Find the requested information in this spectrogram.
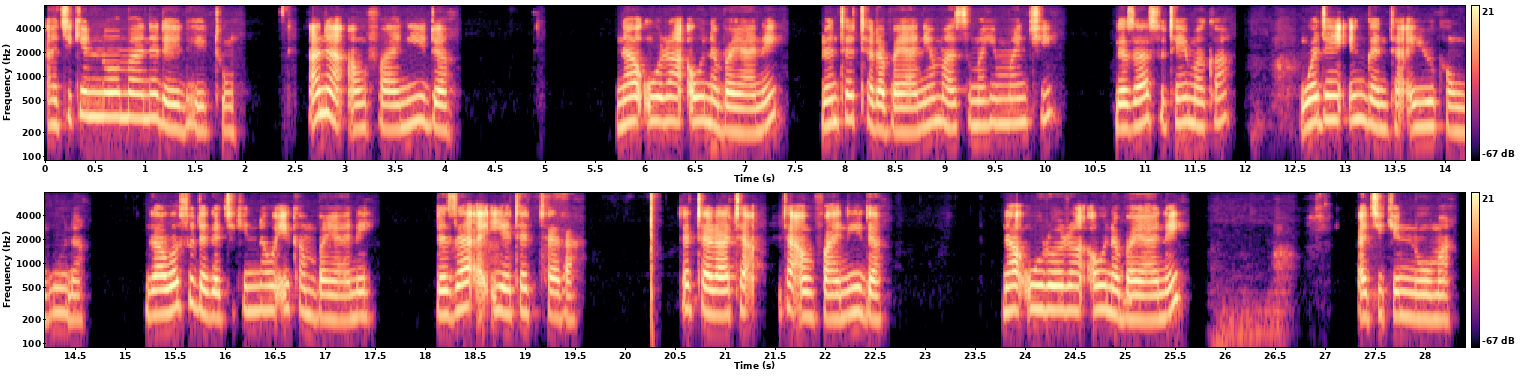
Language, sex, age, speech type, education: Hausa, female, 15-29, spontaneous, tertiary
